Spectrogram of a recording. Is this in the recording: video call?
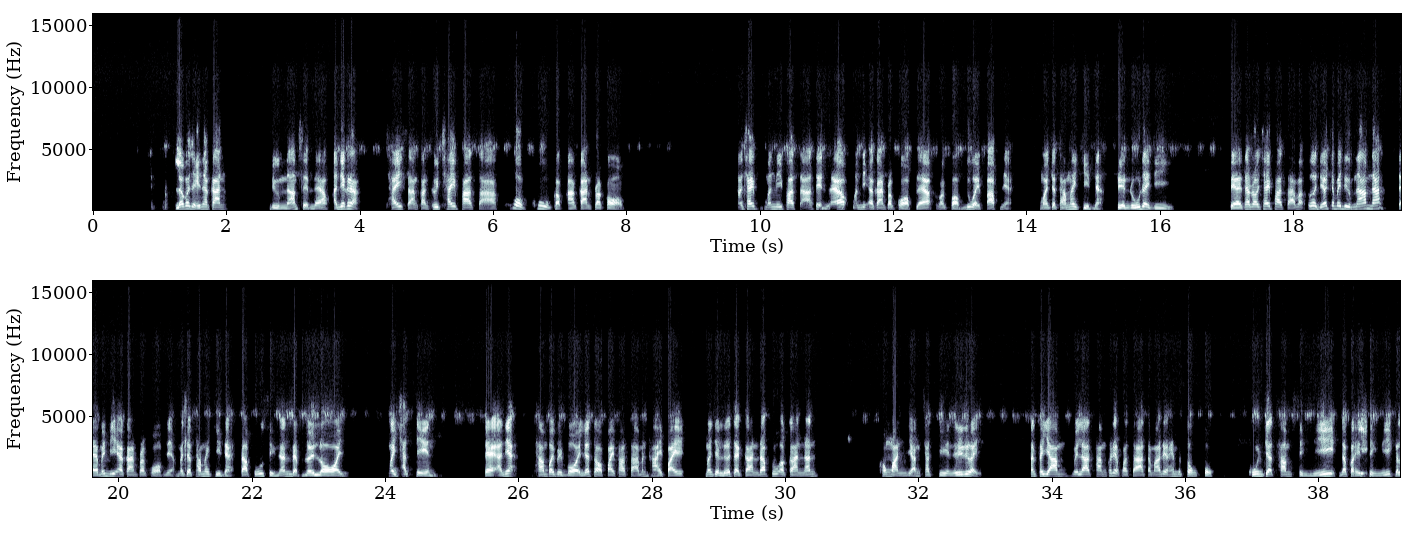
yes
